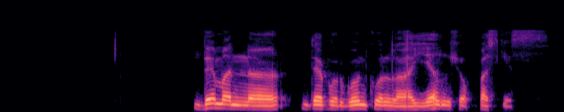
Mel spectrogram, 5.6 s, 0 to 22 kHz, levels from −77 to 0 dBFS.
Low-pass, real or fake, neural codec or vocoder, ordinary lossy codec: 7.2 kHz; fake; codec, 16 kHz, 2 kbps, X-Codec, WavLM features, trained on Multilingual LibriSpeech; MP3, 64 kbps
